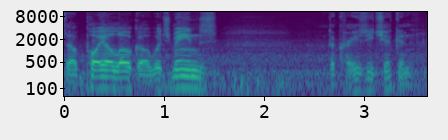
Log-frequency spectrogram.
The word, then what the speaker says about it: Pollo Loco: quite a bit since then it's called El Pollo Loco that's how it's pronounced though poyo Loco which means the crazy chicken and these guys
